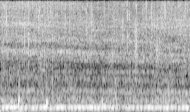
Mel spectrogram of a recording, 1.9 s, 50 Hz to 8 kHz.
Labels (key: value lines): label: biophony
recorder: SoundTrap 300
